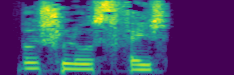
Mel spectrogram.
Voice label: "beschlussfähig", German; adjectives

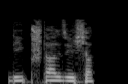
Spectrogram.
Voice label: "diebstahlsicher", german; adjectives

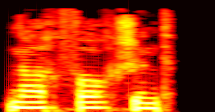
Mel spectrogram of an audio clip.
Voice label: "nachforschend", German; adjectives

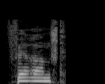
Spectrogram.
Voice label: "verramscht", german; adjectives

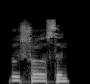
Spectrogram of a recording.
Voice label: "beschossen", German; adjectives

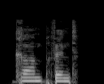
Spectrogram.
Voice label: "krampfend", German; adjectives

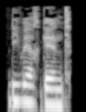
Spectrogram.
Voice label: "divergent", German; adjectives

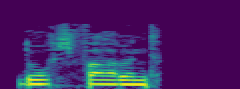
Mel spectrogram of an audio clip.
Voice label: "durchfahrend", German; adjectives

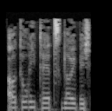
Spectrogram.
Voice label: "autoritätsgläubig", German; adjectives

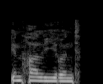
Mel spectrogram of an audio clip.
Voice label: "inhalierend", German; adjectives

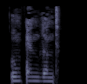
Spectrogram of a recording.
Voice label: "umändernd", German; adjectives

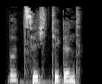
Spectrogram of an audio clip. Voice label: "bezichtigend", German; adjectives

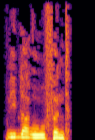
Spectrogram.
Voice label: "widerrufend", German; adjectives

